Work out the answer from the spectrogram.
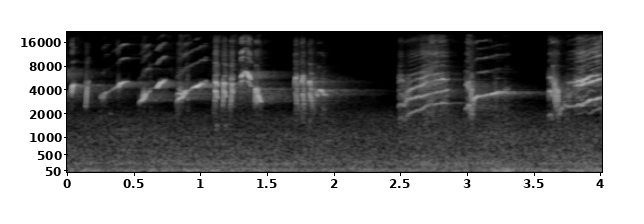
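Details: Grey-crowned goldfinch song: a short series of bouncy, rising chirps in quick succession, then a pause and several longer buzzy, nasal twitters near the end.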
